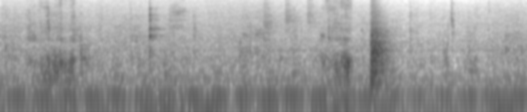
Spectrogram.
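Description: Eating ramyeon noodles and broth from a bowl: slurping, with a few light clicks of chopsticks on the bowl and one loud slurp about four and a half seconds in, over a steady low hum.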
